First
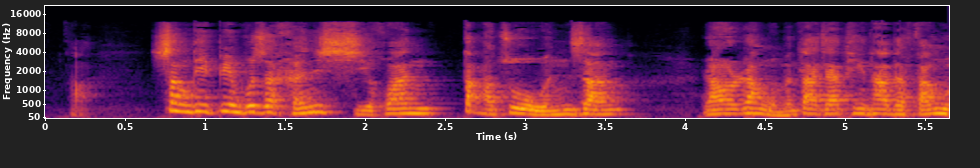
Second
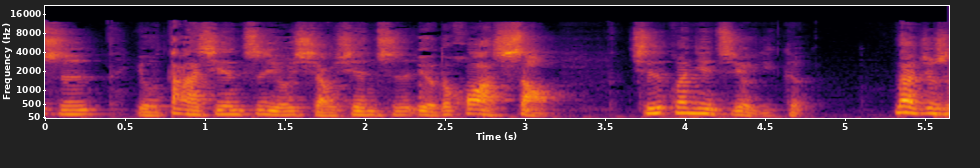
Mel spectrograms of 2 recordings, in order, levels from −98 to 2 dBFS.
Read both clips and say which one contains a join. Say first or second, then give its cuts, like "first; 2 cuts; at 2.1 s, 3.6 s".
second; 1 cut; at 2.3 s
